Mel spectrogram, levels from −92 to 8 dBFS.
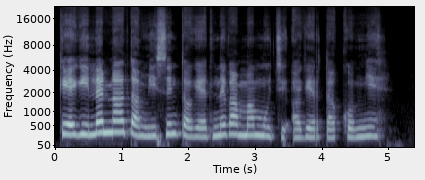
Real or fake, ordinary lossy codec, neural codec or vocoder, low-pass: fake; none; codec, 44.1 kHz, 7.8 kbps, Pupu-Codec; none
